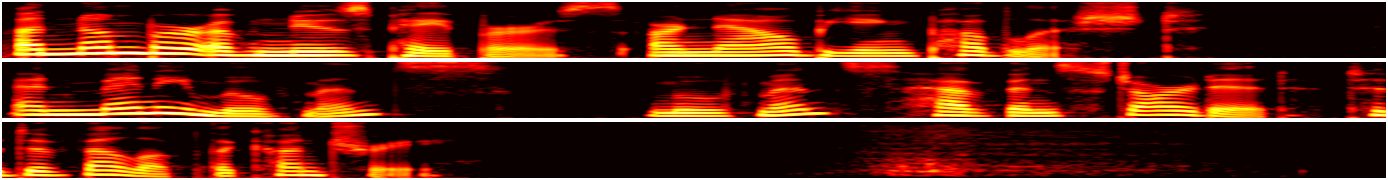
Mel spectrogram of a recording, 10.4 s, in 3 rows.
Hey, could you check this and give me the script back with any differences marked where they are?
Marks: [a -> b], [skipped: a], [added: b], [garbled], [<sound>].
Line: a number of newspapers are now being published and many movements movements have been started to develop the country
a number of newspapers are now being published and many movements movements have been started to develop the country [sniff]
